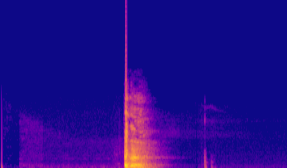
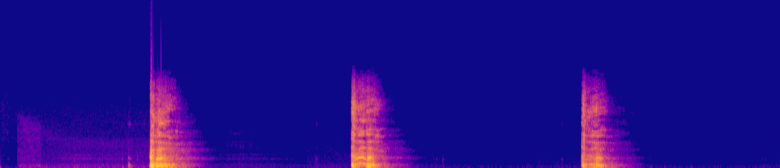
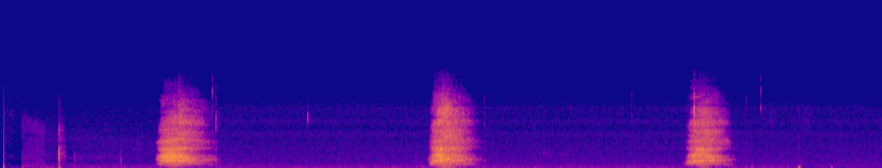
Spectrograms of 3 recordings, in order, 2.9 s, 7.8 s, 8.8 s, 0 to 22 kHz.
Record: {
  "cough_length": "2.9 s",
  "cough_amplitude": 32768,
  "cough_signal_mean_std_ratio": 0.19,
  "three_cough_length": "7.8 s",
  "three_cough_amplitude": 32768,
  "three_cough_signal_mean_std_ratio": 0.2,
  "exhalation_length": "8.8 s",
  "exhalation_amplitude": 8317,
  "exhalation_signal_mean_std_ratio": 0.28,
  "survey_phase": "beta (2021-08-13 to 2022-03-07)",
  "age": "65+",
  "gender": "Male",
  "wearing_mask": "No",
  "symptom_none": true,
  "smoker_status": "Never smoked",
  "respiratory_condition_asthma": false,
  "respiratory_condition_other": false,
  "recruitment_source": "REACT",
  "submission_delay": "0 days",
  "covid_test_result": "Negative",
  "covid_test_method": "RT-qPCR",
  "influenza_a_test_result": "Unknown/Void",
  "influenza_b_test_result": "Unknown/Void"
}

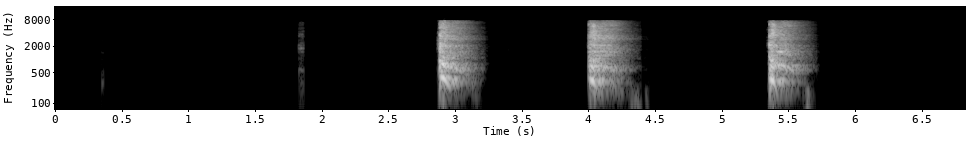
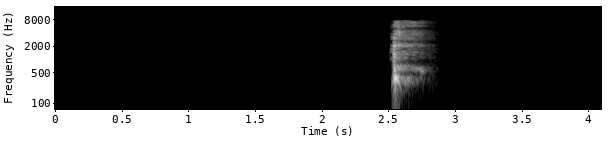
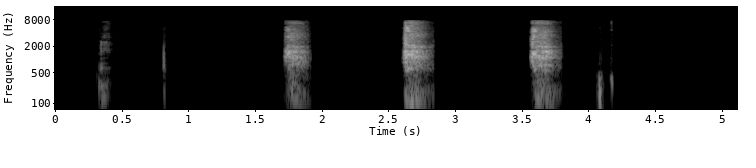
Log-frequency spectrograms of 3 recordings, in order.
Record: {
  "three_cough_length": "6.8 s",
  "three_cough_amplitude": 28748,
  "three_cough_signal_mean_std_ratio": 0.21,
  "cough_length": "4.1 s",
  "cough_amplitude": 13007,
  "cough_signal_mean_std_ratio": 0.11,
  "exhalation_length": "5.1 s",
  "exhalation_amplitude": 6096,
  "exhalation_signal_mean_std_ratio": 0.23,
  "survey_phase": "beta (2021-08-13 to 2022-03-07)",
  "age": "18-44",
  "gender": "Female",
  "wearing_mask": "No",
  "symptom_cough_any": true,
  "symptom_runny_or_blocked_nose": true,
  "symptom_sore_throat": true,
  "symptom_fatigue": true,
  "symptom_headache": true,
  "symptom_loss_of_taste": true,
  "symptom_onset": "2 days",
  "smoker_status": "Never smoked",
  "respiratory_condition_asthma": false,
  "respiratory_condition_other": false,
  "recruitment_source": "Test and Trace",
  "submission_delay": "0 days",
  "covid_test_result": "Positive",
  "covid_test_method": "RT-qPCR",
  "covid_ct_value": 29.1,
  "covid_ct_gene": "ORF1ab gene"
}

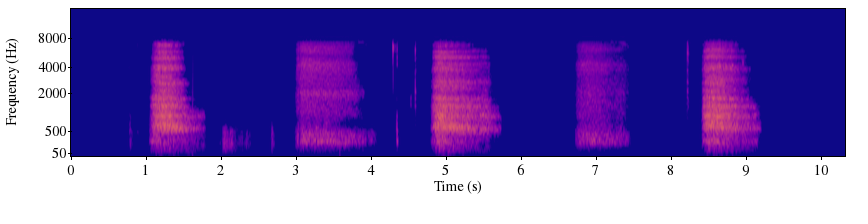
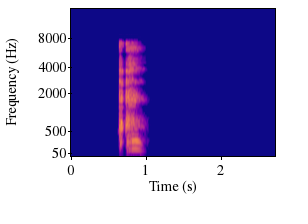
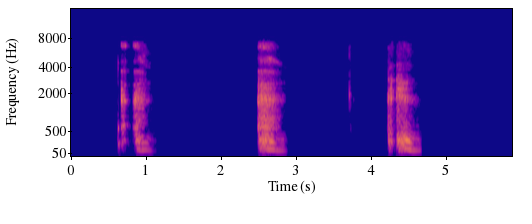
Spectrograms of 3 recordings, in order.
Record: {
  "exhalation_length": "10.3 s",
  "exhalation_amplitude": 5158,
  "exhalation_signal_mean_std_ratio": 0.37,
  "cough_length": "2.7 s",
  "cough_amplitude": 21060,
  "cough_signal_mean_std_ratio": 0.23,
  "three_cough_length": "5.9 s",
  "three_cough_amplitude": 9549,
  "three_cough_signal_mean_std_ratio": 0.29,
  "survey_phase": "beta (2021-08-13 to 2022-03-07)",
  "age": "18-44",
  "gender": "Male",
  "wearing_mask": "No",
  "symptom_none": true,
  "smoker_status": "Ex-smoker",
  "respiratory_condition_asthma": false,
  "respiratory_condition_other": false,
  "recruitment_source": "REACT",
  "submission_delay": "0 days",
  "covid_test_result": "Negative",
  "covid_test_method": "RT-qPCR"
}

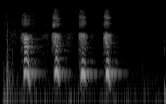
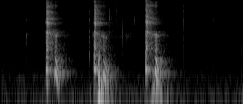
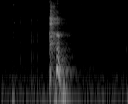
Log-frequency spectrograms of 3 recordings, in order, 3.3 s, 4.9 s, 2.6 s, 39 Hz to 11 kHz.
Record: {
  "exhalation_length": "3.3 s",
  "exhalation_amplitude": 2909,
  "exhalation_signal_mean_std_ratio": 0.41,
  "three_cough_length": "4.9 s",
  "three_cough_amplitude": 7384,
  "three_cough_signal_mean_std_ratio": 0.33,
  "cough_length": "2.6 s",
  "cough_amplitude": 3793,
  "cough_signal_mean_std_ratio": 0.29,
  "survey_phase": "beta (2021-08-13 to 2022-03-07)",
  "age": "65+",
  "gender": "Female",
  "wearing_mask": "No",
  "symptom_none": true,
  "smoker_status": "Ex-smoker",
  "respiratory_condition_asthma": false,
  "respiratory_condition_other": false,
  "recruitment_source": "Test and Trace",
  "submission_delay": "2 days",
  "covid_test_result": "Negative",
  "covid_test_method": "RT-qPCR"
}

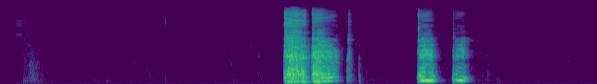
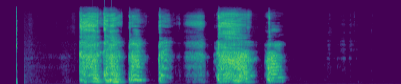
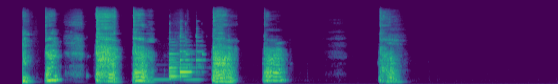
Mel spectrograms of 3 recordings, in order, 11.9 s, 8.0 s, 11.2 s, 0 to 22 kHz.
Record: {
  "cough_length": "11.9 s",
  "cough_amplitude": 27698,
  "cough_signal_mean_std_ratio": 0.29,
  "exhalation_length": "8.0 s",
  "exhalation_amplitude": 32768,
  "exhalation_signal_mean_std_ratio": 0.44,
  "three_cough_length": "11.2 s",
  "three_cough_amplitude": 28605,
  "three_cough_signal_mean_std_ratio": 0.43,
  "survey_phase": "beta (2021-08-13 to 2022-03-07)",
  "age": "65+",
  "gender": "Male",
  "wearing_mask": "No",
  "symptom_cough_any": true,
  "symptom_shortness_of_breath": true,
  "symptom_sore_throat": true,
  "symptom_fatigue": true,
  "symptom_fever_high_temperature": true,
  "symptom_headache": true,
  "symptom_onset": "7 days",
  "smoker_status": "Never smoked",
  "respiratory_condition_asthma": false,
  "respiratory_condition_other": false,
  "recruitment_source": "Test and Trace",
  "submission_delay": "1 day",
  "covid_test_result": "Positive",
  "covid_test_method": "RT-qPCR",
  "covid_ct_value": 18.4,
  "covid_ct_gene": "ORF1ab gene",
  "covid_ct_mean": 19.2,
  "covid_viral_load": "520000 copies/ml",
  "covid_viral_load_category": "Low viral load (10K-1M copies/ml)"
}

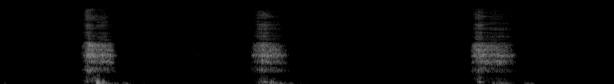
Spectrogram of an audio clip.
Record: {
  "exhalation_length": "6.1 s",
  "exhalation_amplitude": 2972,
  "exhalation_signal_mean_std_ratio": 0.33,
  "survey_phase": "alpha (2021-03-01 to 2021-08-12)",
  "age": "18-44",
  "gender": "Female",
  "wearing_mask": "No",
  "symptom_cough_any": true,
  "symptom_new_continuous_cough": true,
  "symptom_shortness_of_breath": true,
  "symptom_fatigue": true,
  "symptom_fever_high_temperature": true,
  "symptom_headache": true,
  "symptom_change_to_sense_of_smell_or_taste": true,
  "symptom_loss_of_taste": true,
  "symptom_onset": "5 days",
  "smoker_status": "Never smoked",
  "respiratory_condition_asthma": false,
  "respiratory_condition_other": false,
  "recruitment_source": "Test and Trace",
  "submission_delay": "2 days",
  "covid_test_result": "Positive",
  "covid_test_method": "RT-qPCR",
  "covid_ct_value": 23.0,
  "covid_ct_gene": "N gene"
}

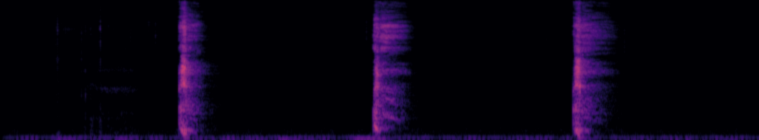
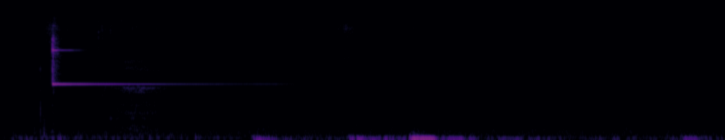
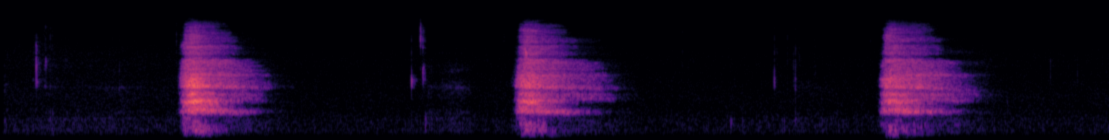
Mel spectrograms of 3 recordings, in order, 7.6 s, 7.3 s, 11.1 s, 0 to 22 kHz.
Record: {
  "three_cough_length": "7.6 s",
  "three_cough_amplitude": 2319,
  "three_cough_signal_mean_std_ratio": 0.23,
  "cough_length": "7.3 s",
  "cough_amplitude": 321,
  "cough_signal_mean_std_ratio": 0.59,
  "exhalation_length": "11.1 s",
  "exhalation_amplitude": 6760,
  "exhalation_signal_mean_std_ratio": 0.29,
  "survey_phase": "beta (2021-08-13 to 2022-03-07)",
  "age": "65+",
  "gender": "Female",
  "wearing_mask": "No",
  "symptom_none": true,
  "symptom_onset": "4 days",
  "smoker_status": "Ex-smoker",
  "respiratory_condition_asthma": false,
  "respiratory_condition_other": false,
  "recruitment_source": "REACT",
  "submission_delay": "3 days",
  "covid_test_result": "Negative",
  "covid_test_method": "RT-qPCR"
}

